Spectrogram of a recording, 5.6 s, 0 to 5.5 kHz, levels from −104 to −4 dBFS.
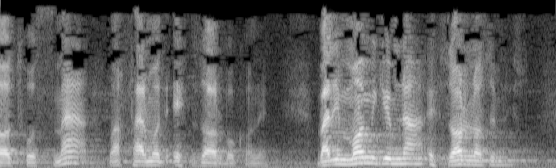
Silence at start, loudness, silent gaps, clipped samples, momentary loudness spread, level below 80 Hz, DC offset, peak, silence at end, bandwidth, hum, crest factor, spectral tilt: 0 s; -20 LUFS; none; under 0.1%; 17 LU; -54 dBFS; 0.2%; -2 dBFS; 0.2 s; 5.4 kHz; none; 18 dB; -8 dB/octave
